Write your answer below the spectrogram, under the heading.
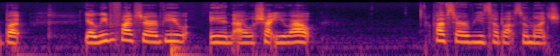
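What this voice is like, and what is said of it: Strained, fading voice. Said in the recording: “my voice is really dying here”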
